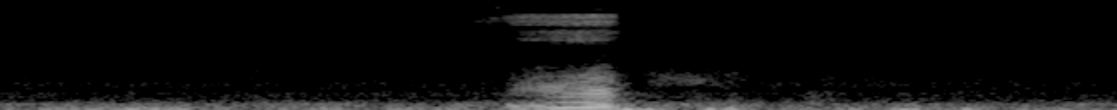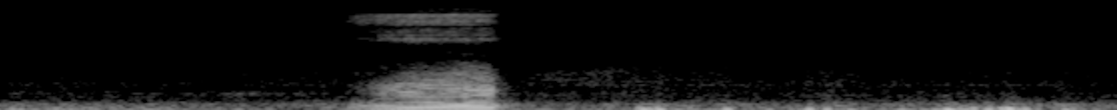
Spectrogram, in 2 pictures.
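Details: Sleeping Shih Tzu puppy snoring.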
